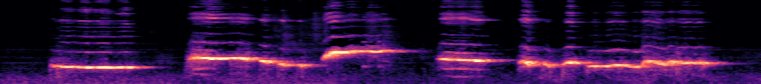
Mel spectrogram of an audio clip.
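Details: Female Congo African grey parrot, a pet kept indoors, whistling the Star Wars theme early in the morning: clear, pure whistled notes held about a second each, stepping up and down in a melody, ending in a wavering run of notes.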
